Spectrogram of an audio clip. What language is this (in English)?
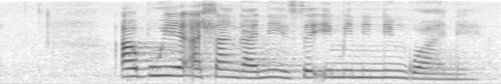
Swati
